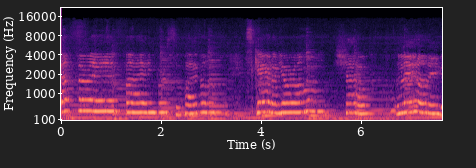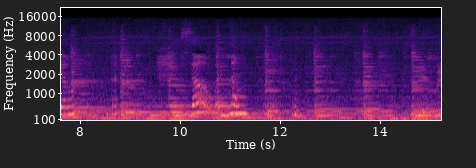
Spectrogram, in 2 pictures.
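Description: A woman singing a slow melody into a microphone over acoustic guitar accompaniment. Her voice drops out for stretches in the second half, leaving the guitar playing.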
